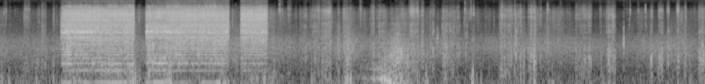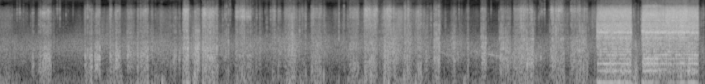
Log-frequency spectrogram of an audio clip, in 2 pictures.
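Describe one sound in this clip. A power tool motor whines loudly nearby.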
